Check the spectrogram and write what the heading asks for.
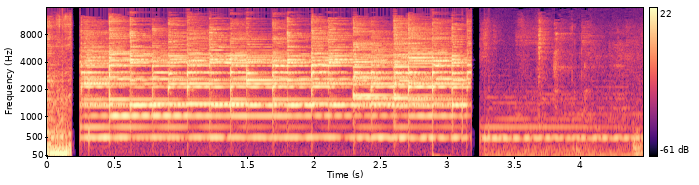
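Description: Metal bell-like percussion ringing and struck repeatedly, so that several clear pitches hang on together. It starts abruptly about a quarter second in and cuts off sharply about three seconds in, leaving one fainter ringing tone.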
